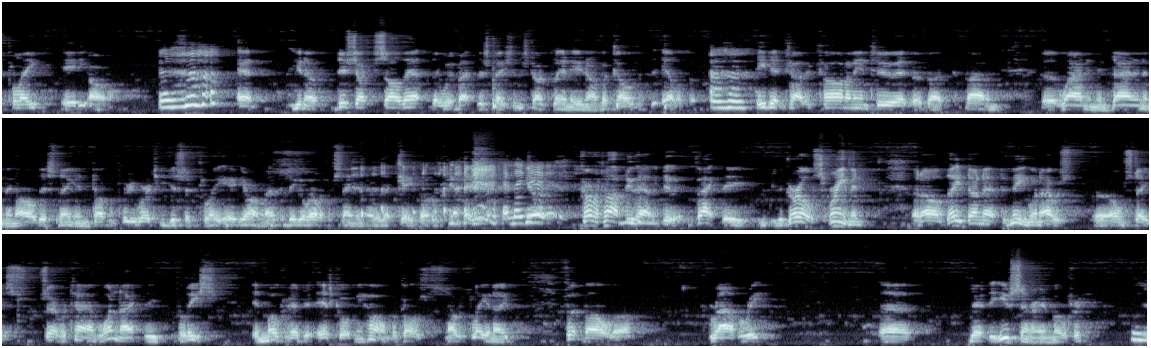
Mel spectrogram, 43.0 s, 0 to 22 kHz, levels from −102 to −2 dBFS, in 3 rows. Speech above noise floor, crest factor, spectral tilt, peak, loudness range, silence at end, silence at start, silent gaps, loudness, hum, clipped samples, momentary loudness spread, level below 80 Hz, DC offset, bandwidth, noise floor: 44 dB; 14 dB; -6 dB/octave; -4 dBFS; 4 LU; 0 s; 0.05 s; none; -19 LUFS; none; under 0.1%; 9 LU; -66 dBFS; under 0.1%; 7.8 kHz; -62 dBFS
